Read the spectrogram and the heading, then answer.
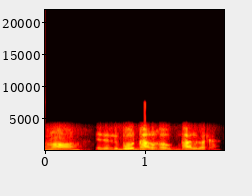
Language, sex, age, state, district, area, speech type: Assamese, male, 18-30, Assam, Majuli, urban, conversation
